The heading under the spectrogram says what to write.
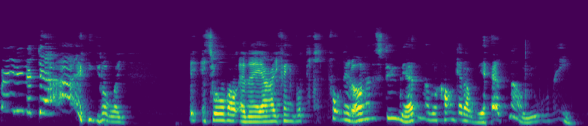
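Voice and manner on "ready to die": female AI voice, bird-like, squealing. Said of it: "change it to a female voice and you hear a bird going".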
